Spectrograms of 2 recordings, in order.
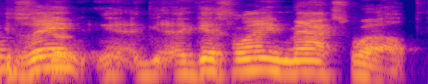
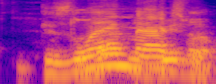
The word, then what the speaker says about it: Ghislaine Maxwell: Ghislaine Maxwell. – Ghislaine Maxwell.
